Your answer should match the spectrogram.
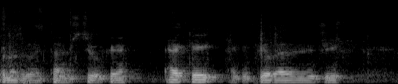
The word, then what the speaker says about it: Hecate: Hecate's pronounced Hecate.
